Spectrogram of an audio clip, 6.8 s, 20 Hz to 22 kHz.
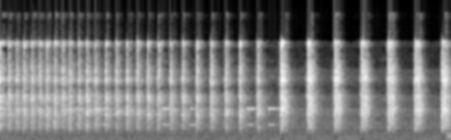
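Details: Rapid sharp clicks, about 150 a minute, from a pneumatic radial shockwave therapy device (5–12 bar range) firing at about 4.5 bar against a hand, slowing partway as the frequency is turned down.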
